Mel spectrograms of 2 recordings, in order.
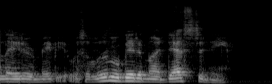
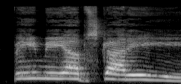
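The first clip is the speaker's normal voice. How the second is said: high, loud, hollered shout. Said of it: "and I holler".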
